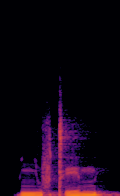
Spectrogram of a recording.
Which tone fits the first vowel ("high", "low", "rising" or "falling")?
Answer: low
